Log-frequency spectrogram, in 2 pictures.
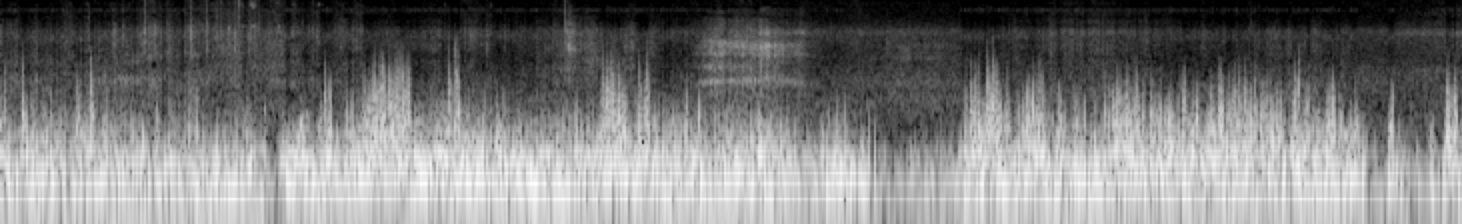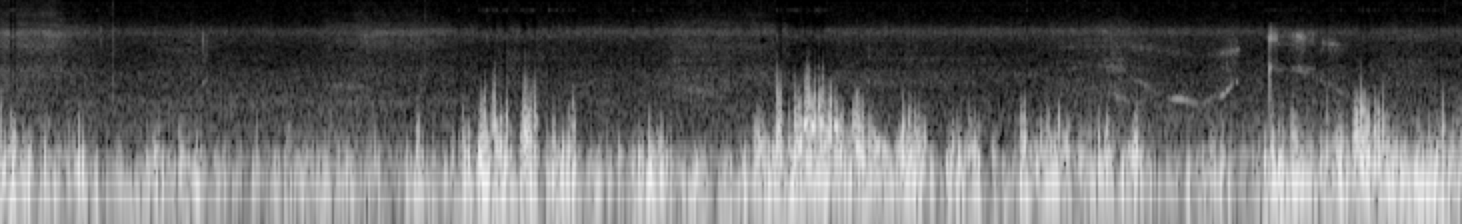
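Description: Footsteps on a muddy field track with wind rumbling on the phone's microphone. The sound is loud in long stretches, with short quieter breaks.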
